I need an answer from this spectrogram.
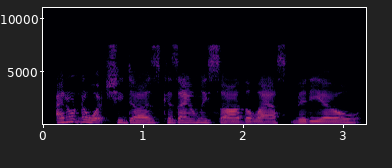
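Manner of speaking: ordinary talk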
